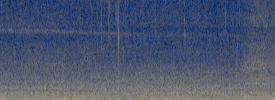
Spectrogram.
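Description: A large orange truck drives past near a cemetery, its heavy engine making a steady, loud low rumble with a broad wash of noise that stays even throughout. No one speaks.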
